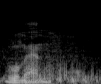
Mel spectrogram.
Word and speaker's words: women: we're here in person there's a different o sound in the word woman than there is in the plural women women so it's not it's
